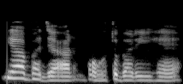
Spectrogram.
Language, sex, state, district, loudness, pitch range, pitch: Hindi, female, Bihar, Jamui, -17 LUFS, 185-245 Hz, 190 Hz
